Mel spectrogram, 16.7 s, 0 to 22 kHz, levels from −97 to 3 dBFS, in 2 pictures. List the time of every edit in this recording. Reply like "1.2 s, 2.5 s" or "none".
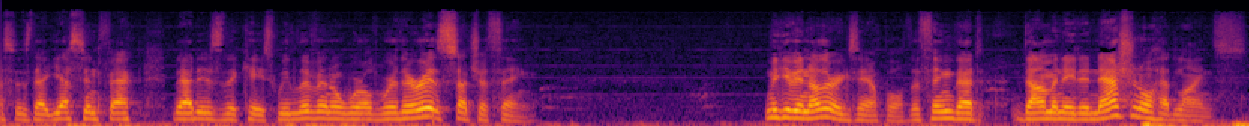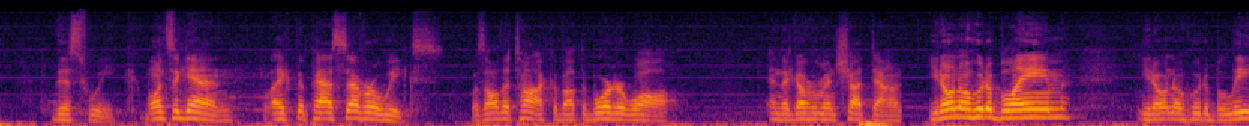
11.4 s, 14.3 s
